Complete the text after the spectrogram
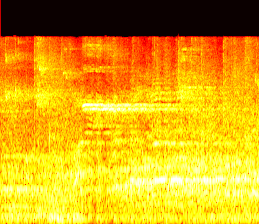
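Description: Shoes squeak sharply on a hard floor.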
